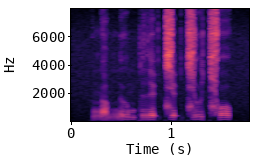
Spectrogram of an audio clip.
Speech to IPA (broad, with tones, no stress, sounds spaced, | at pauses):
ŋ a˨˩ m n ɯː˦˥ m p r e˥˩ ʔ t͡ɕ e˦˥ ʔ t͡ɕ ɯː˧ t͡ɕʰ o˥˩ k̚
